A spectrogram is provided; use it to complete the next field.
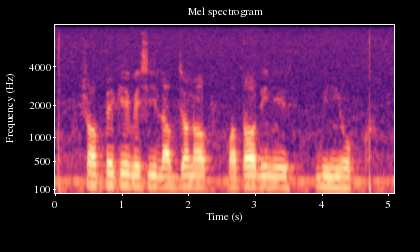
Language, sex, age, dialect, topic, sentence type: Bengali, male, 18-24, Rajbangshi, banking, question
